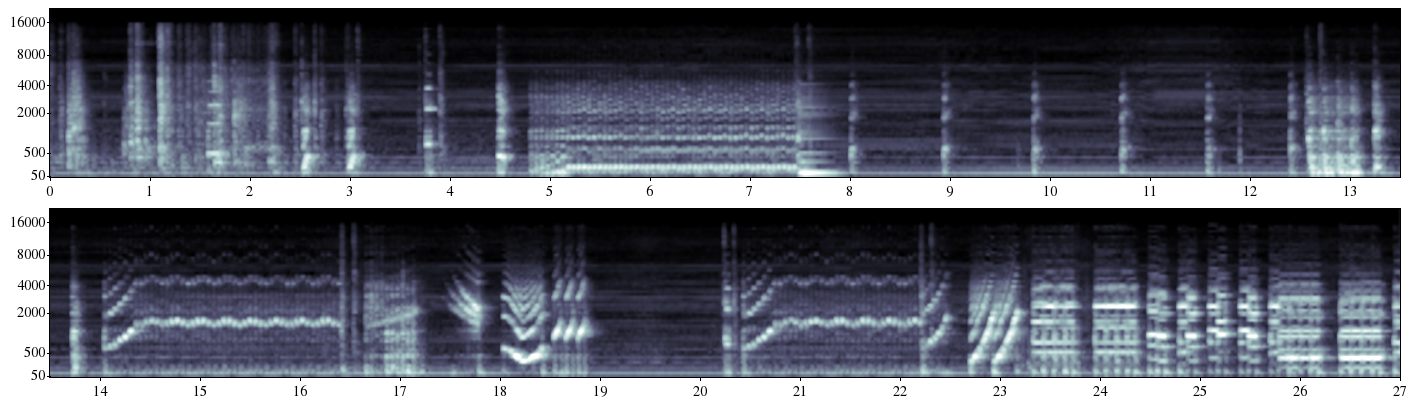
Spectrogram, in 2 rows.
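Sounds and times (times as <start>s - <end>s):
fruit machine electronic effects: 2.5s - 8.2s, 9.8s - 19.0s, 20.2s - 27.0s
electronic bleeps: 16.0s - 18.9s, 20.3s - 27.0s.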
